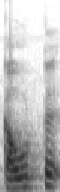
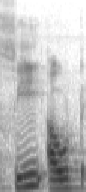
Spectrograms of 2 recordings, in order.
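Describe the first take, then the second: First: It is said as one syllable, rhyming with 'out'. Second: It is said as the letter C, then 'out'. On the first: "pronounce ചെയ്യുന്നത് കൗട്ട് എന്നല്ല" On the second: "സി ഔട്ട് എന്നാണ് ഞാനിവിടെ pronounce ചെയ്തത്"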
